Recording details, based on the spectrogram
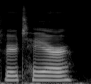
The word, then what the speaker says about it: Werther: So Werther is a German name, which is why the W is pronounced like a V. – Like a V. – Oh, that's interesting. – So if anyone had any questions about it, it is pronounced Werther.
